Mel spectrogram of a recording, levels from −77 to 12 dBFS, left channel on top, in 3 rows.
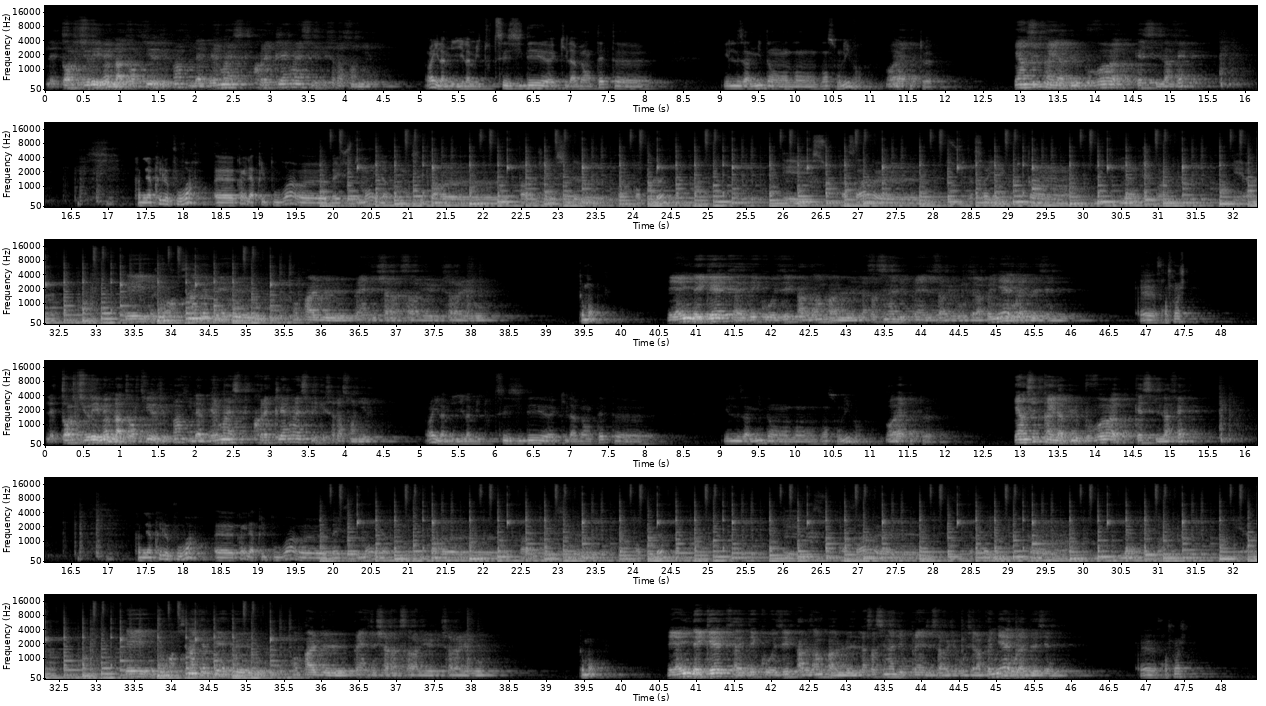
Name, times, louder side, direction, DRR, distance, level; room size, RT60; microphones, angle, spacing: voice 1, 0.0-4.4 11.2-11.6 12.9-15.3 15.7-15.8 16.8-16.9 26.0-26.5 32.9-33.0 33.4-35.2 35.6-38.2 40.6-45.9, right 1 dB, 65° right, 2.1 m, -23 dB
voice 2, 5.1-8.1 9.0-11.0 11.3-12.0 16.8-17.1 17.4-24.7 26.0-31.2 32.0-32.5 33.8-34.5 39.4-39.8 46.9-47.5, left 2 dB, 55° left, 1.4 m, -29 dB
sound 1, 19.8-35.8, equal, 5° right, 0.9 m, -26 dB
29.0 x 11.5 x 9.7 m
head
